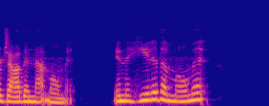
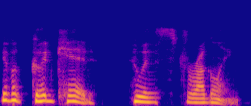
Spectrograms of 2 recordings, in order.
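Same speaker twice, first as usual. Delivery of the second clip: ordinary talk, nothing marked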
